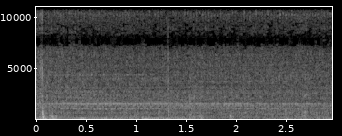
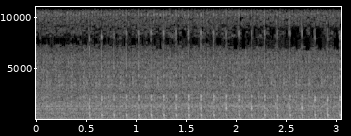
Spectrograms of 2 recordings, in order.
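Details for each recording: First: 2005 Nissan Pulsar N16, 220,000 km, original ignition coils, one coil unplugged at idle: uneven stumbling beat with a dead cylinder, dim ticking, unburnt fuel smell; misfire; coils then replaced with aftermarket ones. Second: 2005 Nissan Pulsar N16, 220,000 km, idling after replacing original ignition coils with aftermarket coils: crisp even ticking about four times a second over smooth idle; normal ignition spark ticking, dimmer ticking, runs better than before.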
